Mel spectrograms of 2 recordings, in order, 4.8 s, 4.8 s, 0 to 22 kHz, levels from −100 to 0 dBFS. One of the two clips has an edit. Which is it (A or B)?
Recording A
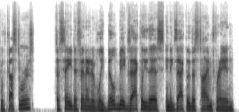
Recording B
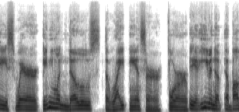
B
